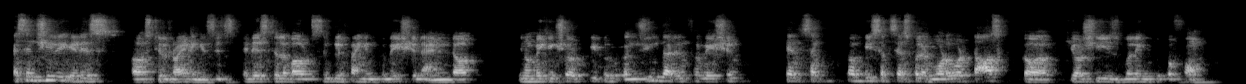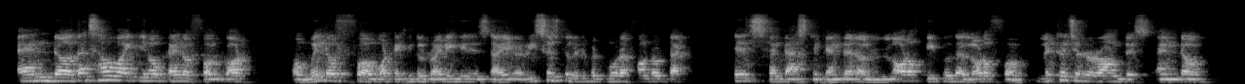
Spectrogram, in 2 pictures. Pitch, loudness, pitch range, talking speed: 140 Hz, -22 LUFS, 125-190 Hz, 215 wpm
